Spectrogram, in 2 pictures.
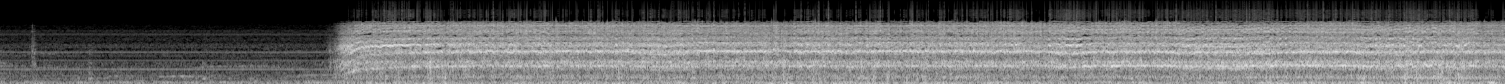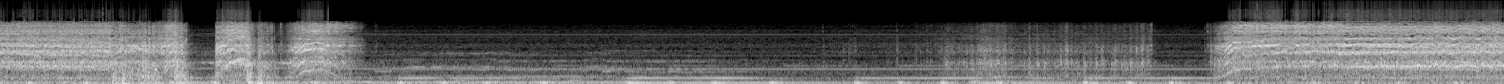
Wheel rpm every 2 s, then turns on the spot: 0, 30, 220, 230, 230, 230, 220, 220, 130, 40, 0, 0, 10, 50, 210.
24-26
